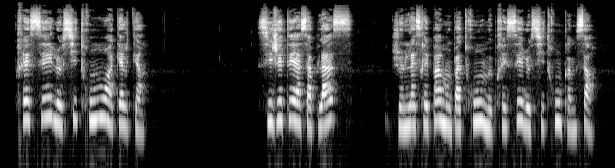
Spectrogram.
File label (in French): "citron", French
